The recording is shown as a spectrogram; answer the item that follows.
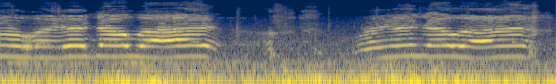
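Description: Toddler crying in a car seat: two long, high wails with a short break about halfway, each falling in pitch at its end, over the low rumble of the moving car.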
